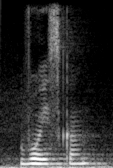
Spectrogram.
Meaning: 1. army 2. troops, forces
- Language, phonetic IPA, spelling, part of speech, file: Belarusian, [ˈvojska], войска, noun, Be-войска.ogg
